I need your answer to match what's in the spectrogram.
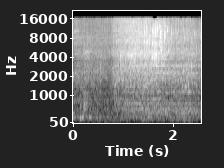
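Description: Water rushes into a 1.6-gallon toilet water tank in a bathroom after the tank's bolts were tightened in a repair, a steady hissing flow that starts softer and swells louder after a moment, then keeps running evenly with no voices.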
